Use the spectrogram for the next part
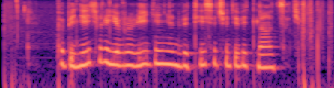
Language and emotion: Russian, neutral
